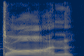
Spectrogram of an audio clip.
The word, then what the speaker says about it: Dawn: Don and on no Don d o n dawn like lawn and law Don like law Shany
